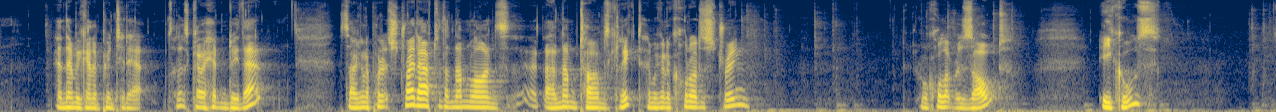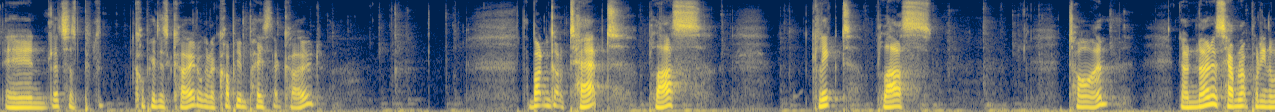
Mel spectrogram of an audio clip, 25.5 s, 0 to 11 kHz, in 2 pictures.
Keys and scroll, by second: 15.1 alt+shift+Right, 15.4 alt+shift+Right, 16.6 alt+shift+Right, 20.6 super+v, 24.6 Return.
